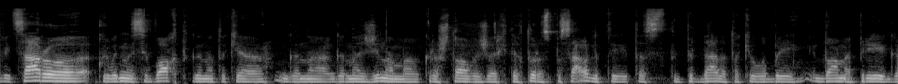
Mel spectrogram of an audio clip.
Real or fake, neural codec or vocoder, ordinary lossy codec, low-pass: fake; vocoder, 48 kHz, 128 mel bands, Vocos; AAC, 48 kbps; 14.4 kHz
